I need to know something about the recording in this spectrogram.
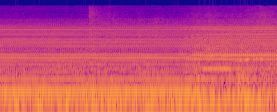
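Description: A steady electrical hum made of many held tones together, which shifts slightly about one and a half seconds in.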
